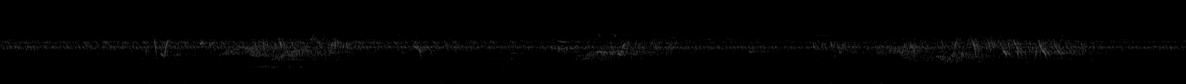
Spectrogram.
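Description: Faint outdoor ambience: a steady soft hiss with distant bird chirps in a few short clusters, about two, six and ten seconds in.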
